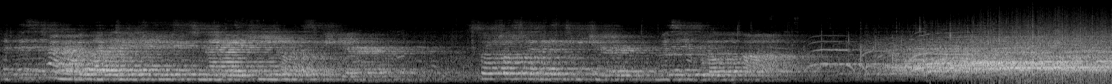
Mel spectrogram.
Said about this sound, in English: The graduates cheer on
